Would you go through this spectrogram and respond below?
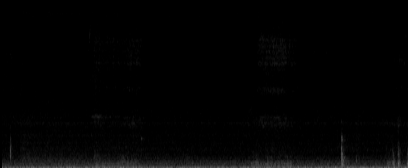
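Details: Snoring quietly: soft rattling snores on two breaths about three seconds apart, over low room hum with a few faint clicks; light snoring.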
